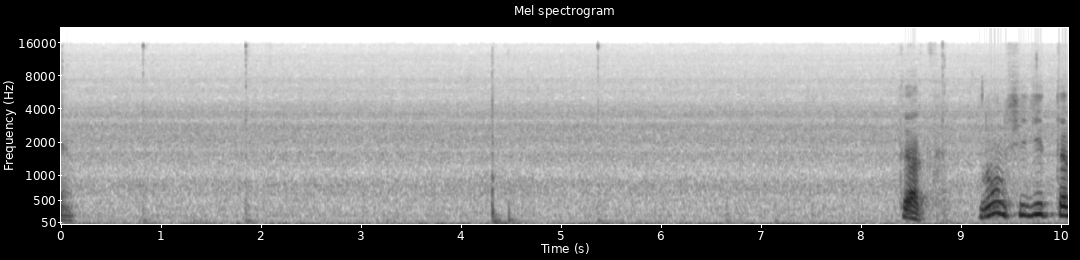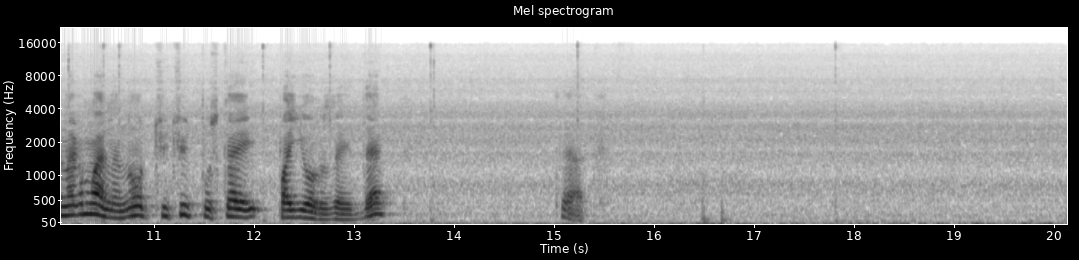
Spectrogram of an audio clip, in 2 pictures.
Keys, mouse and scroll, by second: 0.9-1.9 drag, 4.4 i, 5.5-8.9 drag, 9.9 middle click, 10.5 click, 12.2 click, 13.9-15.2 drag, 16.5 i, 17.9-20.1 drag.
